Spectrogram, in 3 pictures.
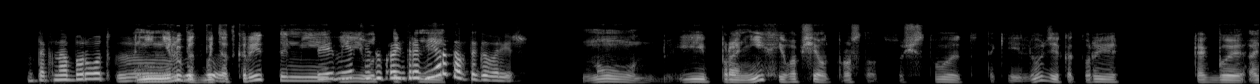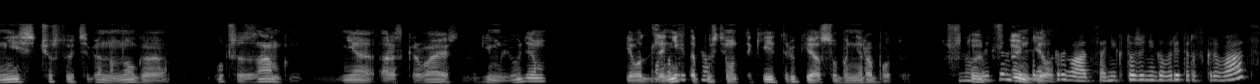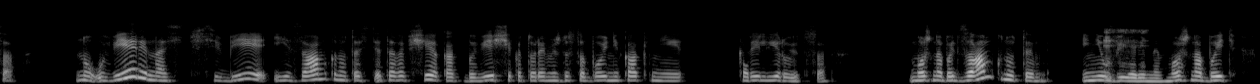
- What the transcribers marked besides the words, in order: tapping; unintelligible speech
- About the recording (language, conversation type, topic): Russian, podcast, Какие мелочи помогают почувствовать себя другим человеком?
